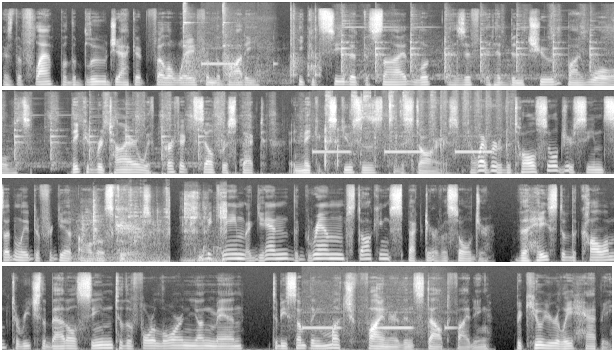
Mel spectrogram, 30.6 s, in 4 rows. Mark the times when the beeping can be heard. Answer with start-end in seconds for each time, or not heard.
2.5-3.5, 11.5-14.1, 26.7-28.7.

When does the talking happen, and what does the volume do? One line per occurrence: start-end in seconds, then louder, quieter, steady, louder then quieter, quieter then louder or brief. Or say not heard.
0.0-30.5 steady.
